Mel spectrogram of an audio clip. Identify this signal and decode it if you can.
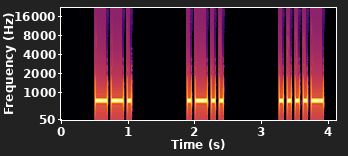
Morse code, heard as a keyed tone, about 20 wpm, spaced as for 8 wpm, 690 Hz. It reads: GL4
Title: 159 Lesson 26e - Letter g - Three Characters 20wpm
